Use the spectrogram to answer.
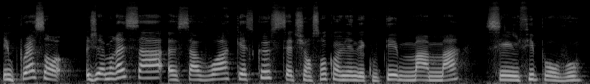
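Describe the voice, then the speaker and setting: A woman's voice: mid-range voice, moderate pace, darkish tone. A woman with a Québécois accent hosting a TV talk show, asking questions informally and tagging her sentences with "là". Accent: Québécois French. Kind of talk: casual TV interview.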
